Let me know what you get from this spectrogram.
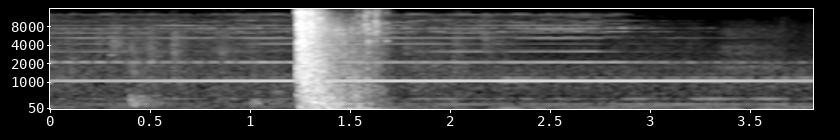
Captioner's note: door slams shut; piercing high-pitched tone over ominous electronic music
